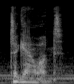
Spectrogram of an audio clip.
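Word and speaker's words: topgallant: cross trees which secured the top Gallant Mast pronounced to Gallant the cross trees was the lookout's position there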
